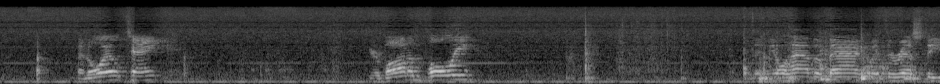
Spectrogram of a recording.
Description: Steam is hissing and a man is talking and clanking items together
